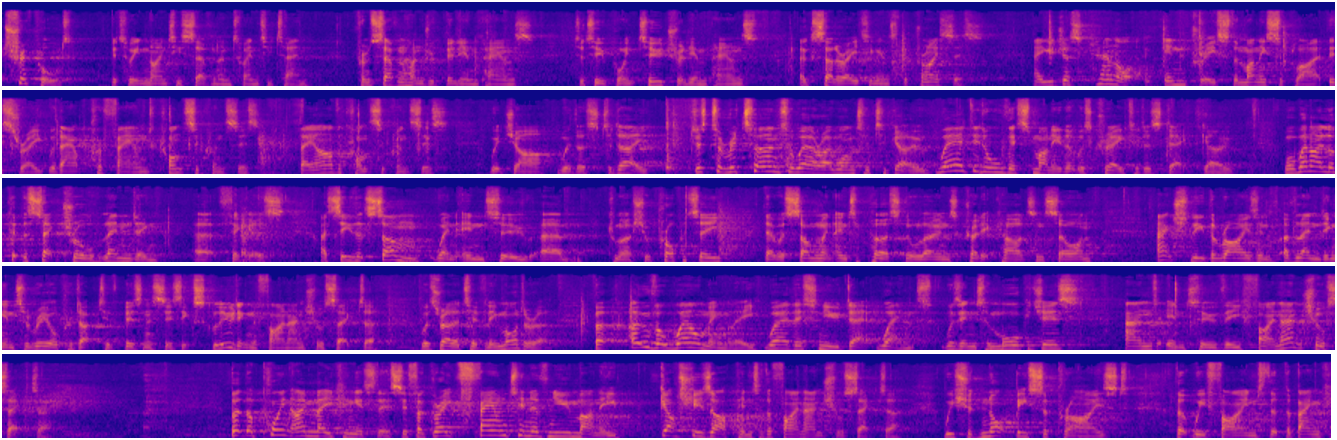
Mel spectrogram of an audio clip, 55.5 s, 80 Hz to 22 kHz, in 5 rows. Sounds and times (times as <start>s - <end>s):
Speech: 0.0s - 45.3s, 46.3s - 55.5s.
